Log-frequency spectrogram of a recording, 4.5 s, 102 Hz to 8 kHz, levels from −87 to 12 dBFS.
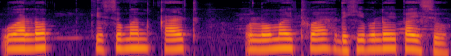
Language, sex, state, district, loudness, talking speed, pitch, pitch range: Assamese, female, Assam, Kamrup Metropolitan, -18 LUFS, 95 wpm, 185 Hz, 180-195 Hz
